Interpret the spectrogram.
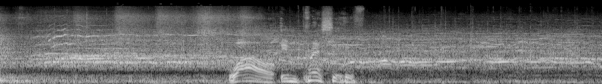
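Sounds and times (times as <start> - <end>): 
steel band players and fans cheering a competition win: 0.2 - 6.0
speech: 2.7 - 3.7.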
